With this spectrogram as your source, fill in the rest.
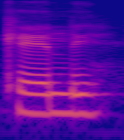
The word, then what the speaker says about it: Keli: No, it's Kelly. It's Keli. Okay. Which in Kamba is pronounced Kelly.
